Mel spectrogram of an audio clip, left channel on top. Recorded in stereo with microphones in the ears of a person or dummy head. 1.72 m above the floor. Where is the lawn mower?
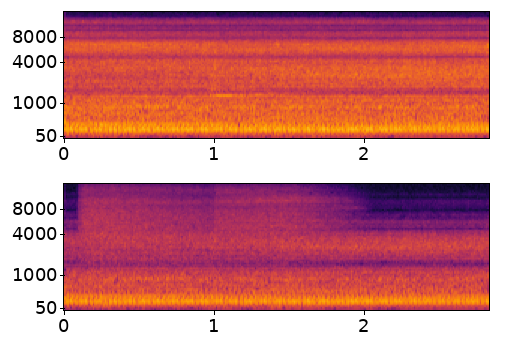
75° left (ahead or behind).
